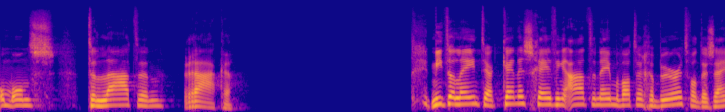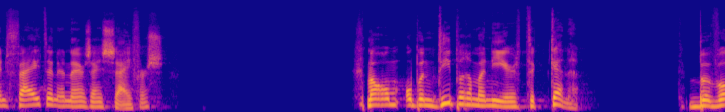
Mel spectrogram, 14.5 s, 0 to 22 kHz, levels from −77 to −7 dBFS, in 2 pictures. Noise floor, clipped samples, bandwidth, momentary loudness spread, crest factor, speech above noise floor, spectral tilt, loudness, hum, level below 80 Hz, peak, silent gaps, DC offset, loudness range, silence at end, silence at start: -87 dBFS; under 0.1%; 18 kHz; 11 LU; 22 dB; 62 dB; -5 dB/octave; -25 LUFS; 50 Hz at -60 dBFS; -64 dBFS; -4 dBFS; none; under 0.1%; 5 LU; 0 s; 0 s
